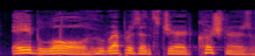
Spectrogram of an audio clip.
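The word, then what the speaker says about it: Abbe Lowell: Cohen's allegations regarding the Trumps will also include a claim that Ivanka Trump's attorney, Abe Lowell, that's Abe with the 2 B's, I think it's still pronounced Abe Lowell, who represents Jared Kushner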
